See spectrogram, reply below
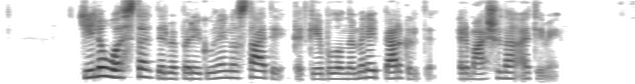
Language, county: Lithuanian, Marijampolė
